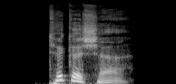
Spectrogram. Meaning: 1. comparative degree of tückisch 2. inflection of tückisch: strong/mixed nominative masculine singular 3. inflection of tückisch: strong genitive/dative feminine singular
- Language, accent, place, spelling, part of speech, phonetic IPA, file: German, Germany, Berlin, tückischer, adjective, [ˈtʏkɪʃɐ], De-tückischer.ogg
